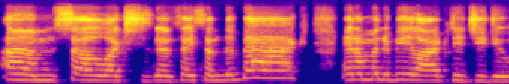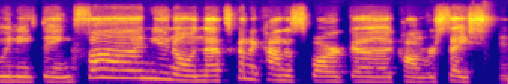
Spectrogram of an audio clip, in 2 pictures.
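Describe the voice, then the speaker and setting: A woman speaks in a fairly high pitch with ordinary pitch variation. The sound is dry and close, with no echo. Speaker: network marketing coach. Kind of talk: live training session. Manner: loud; fast.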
